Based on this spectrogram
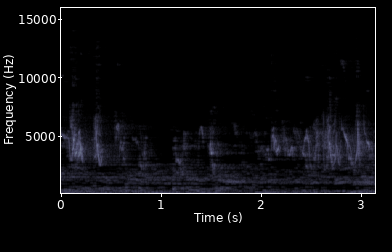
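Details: Sparrows by a frozen lake in Bratislavsky Park, Moscow, Russia, in winter 2022, give short high chirps that thicken into busy twittering toward the end, over a steady low hum.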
